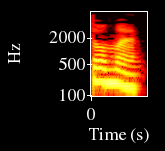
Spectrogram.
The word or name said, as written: tomat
